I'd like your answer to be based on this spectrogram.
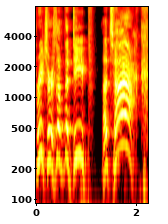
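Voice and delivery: very high, loud heroic voice. Retelling a show gag where a senile hero switches voices: imitating a hero persona voice. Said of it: "change the voice".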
